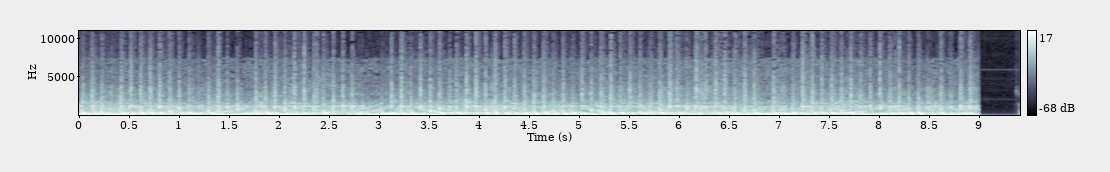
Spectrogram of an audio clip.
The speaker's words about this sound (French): ça, c'est un pulsar dans la, constellation de Vela qui fait, euh, donc 12 tours par seconde. Donc ça mhm. commence à être assez monstrueux.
